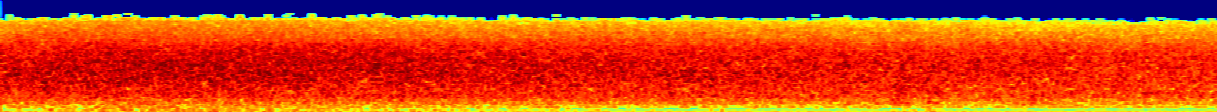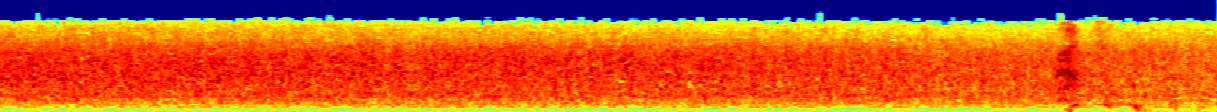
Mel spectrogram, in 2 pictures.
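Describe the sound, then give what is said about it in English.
A large crowd claps continuously, a dense, steady wash of hand claps that stays loud and even for the whole stretch, with a brief sharp knock near the end. “So you may clap.”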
